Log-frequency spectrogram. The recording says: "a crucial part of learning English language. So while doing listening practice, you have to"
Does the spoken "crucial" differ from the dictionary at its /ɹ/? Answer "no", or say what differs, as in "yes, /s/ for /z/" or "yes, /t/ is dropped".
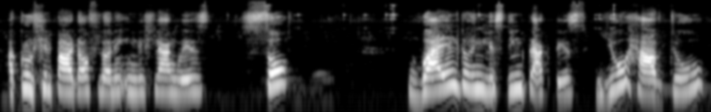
no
